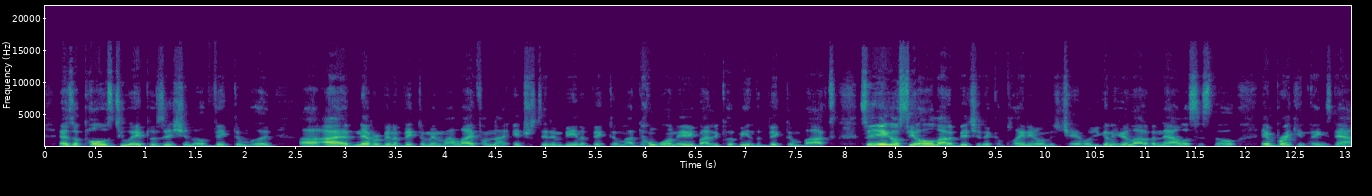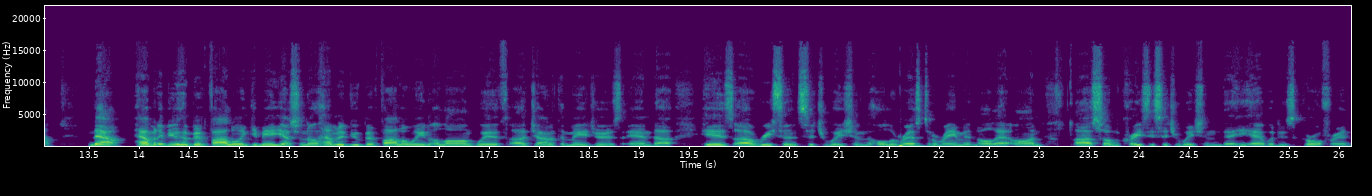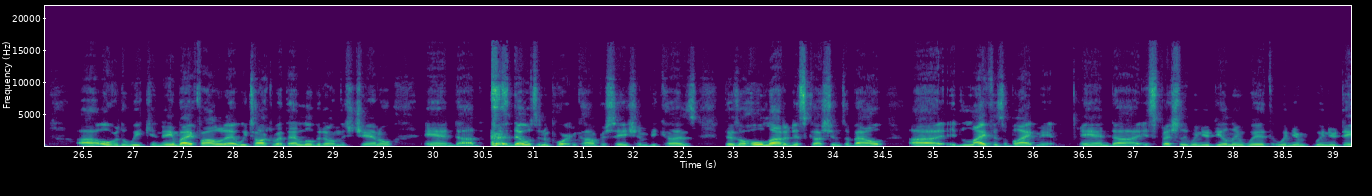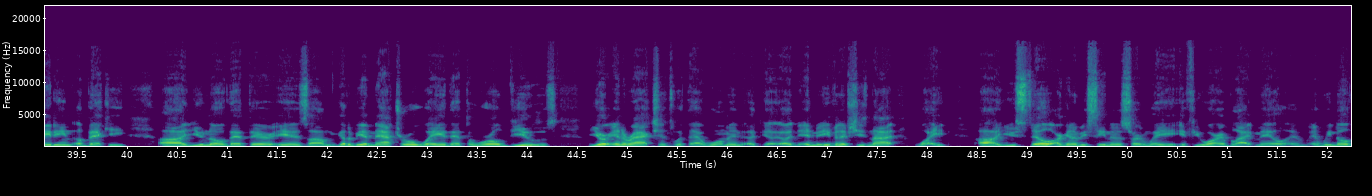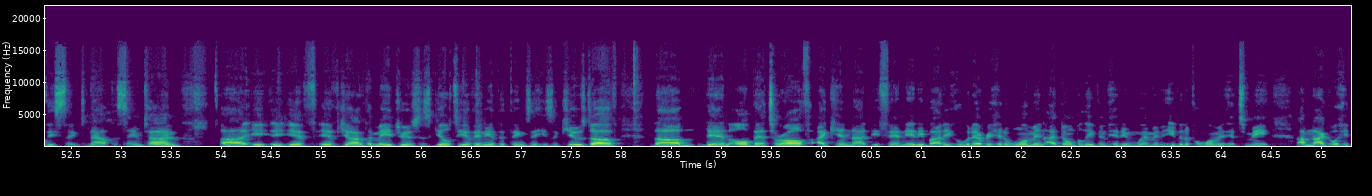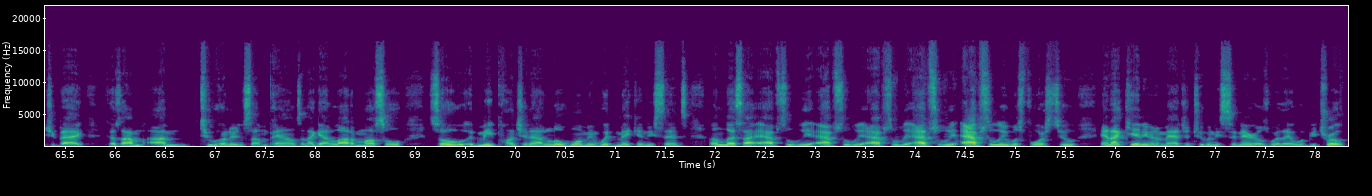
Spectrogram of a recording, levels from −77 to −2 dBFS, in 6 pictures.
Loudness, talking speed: -24 LUFS, 245 wpm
